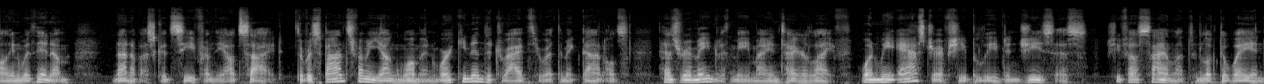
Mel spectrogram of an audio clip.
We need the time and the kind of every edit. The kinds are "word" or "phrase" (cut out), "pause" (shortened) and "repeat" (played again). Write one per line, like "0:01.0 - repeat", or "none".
0:02.9 - pause
0:06.5 - pause
0:08.6 - pause
0:11.0 - pause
